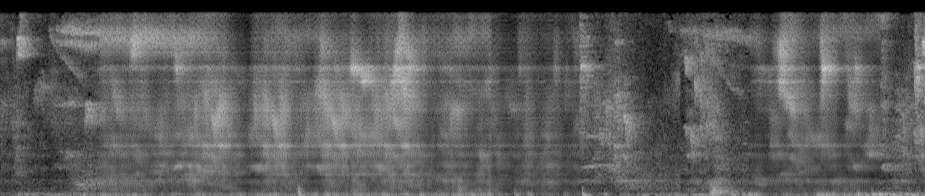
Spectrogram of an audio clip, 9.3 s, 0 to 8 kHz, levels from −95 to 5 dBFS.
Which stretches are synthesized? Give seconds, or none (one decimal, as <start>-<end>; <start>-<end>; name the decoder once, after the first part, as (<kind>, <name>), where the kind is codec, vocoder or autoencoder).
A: 1.0-5.8 (vocoder, Vocos); 7.5-8.8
